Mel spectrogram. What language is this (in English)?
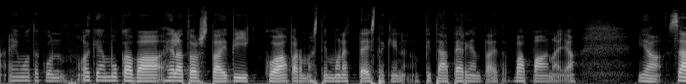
Finnish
